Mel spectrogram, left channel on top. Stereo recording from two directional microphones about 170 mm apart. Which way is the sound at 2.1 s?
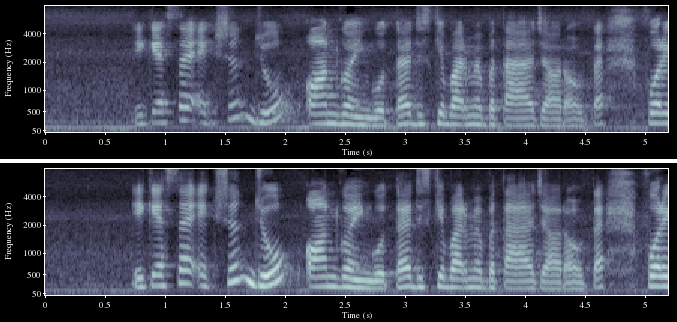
20° right (ahead or behind).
